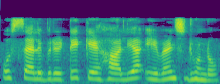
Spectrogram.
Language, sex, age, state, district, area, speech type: Urdu, female, 18-30, Delhi, Central Delhi, urban, read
